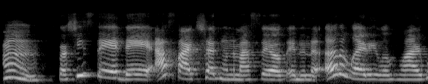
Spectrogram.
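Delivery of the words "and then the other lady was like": ordinary talk, nothing marked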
